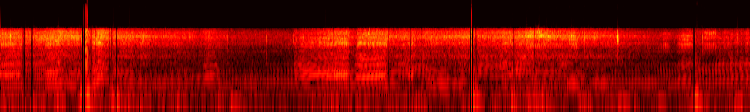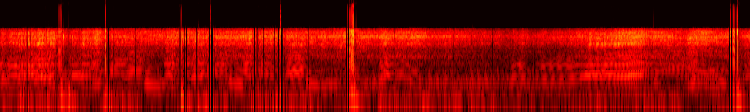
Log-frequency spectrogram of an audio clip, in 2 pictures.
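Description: Motocross bike engine heard close from the riding bike, revving hard and dropping back over and over as the rider works the throttle and gears, with many sharp knocks as the bike hits the rough track.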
